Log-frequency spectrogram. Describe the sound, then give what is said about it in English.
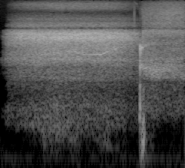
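A deep breath drawn in through the nose during a breathwork exercise: a steady, airy hiss that swells in and holds for nearly two seconds, with no talking over it. “taking a deep breath in through the nose”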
